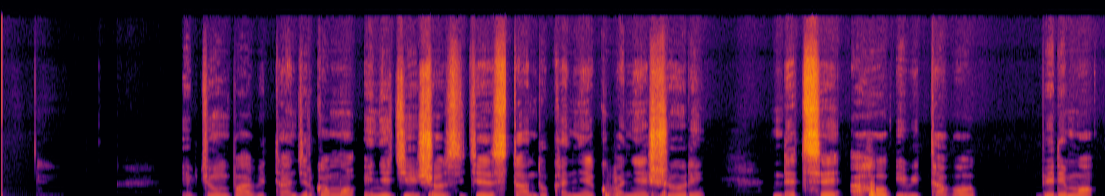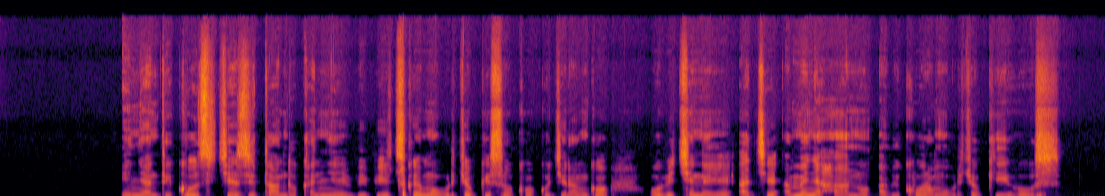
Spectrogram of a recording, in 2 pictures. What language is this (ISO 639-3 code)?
kin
